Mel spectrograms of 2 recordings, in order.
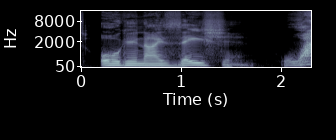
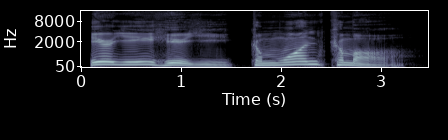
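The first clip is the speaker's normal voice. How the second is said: town crier; 5 semitones higher, slower than usual. Pretend. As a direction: call it out like a herald. Mock stadium announcement opening.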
